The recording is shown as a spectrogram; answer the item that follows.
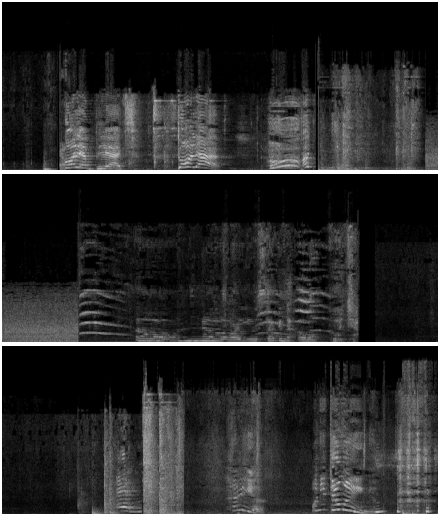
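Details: Domestic cats in a funny compilation, several short harmonic meows with rising and falling pitch, mixed with speech-like chatter, a sustained wavering call in the middle, then a brief silence before more meows.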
